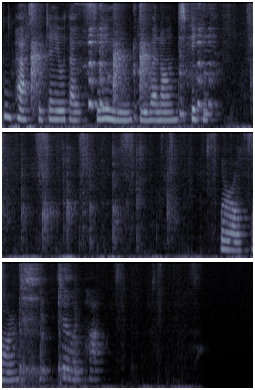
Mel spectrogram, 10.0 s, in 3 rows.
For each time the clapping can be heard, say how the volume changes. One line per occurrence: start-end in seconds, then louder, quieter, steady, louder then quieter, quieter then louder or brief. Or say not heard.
0.3-5.7 quieter.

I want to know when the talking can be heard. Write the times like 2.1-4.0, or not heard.
0.0-2.8, 6.2-8.0.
